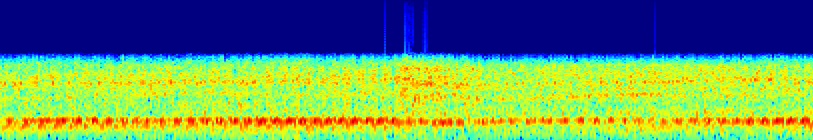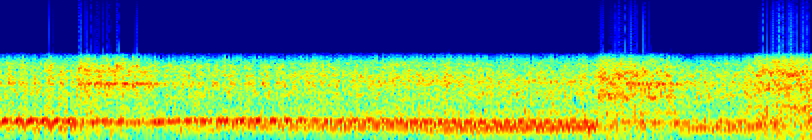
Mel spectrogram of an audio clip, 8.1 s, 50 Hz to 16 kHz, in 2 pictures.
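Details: 1997 GST turbo with EVO III 16g turbo, no downpipe, FIAV bypass, EGR blocked, vapor canister removed: idle surges up and down; cause unknown.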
